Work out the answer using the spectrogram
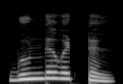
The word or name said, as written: ಗುಂಡವಟ್ಟಲ್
